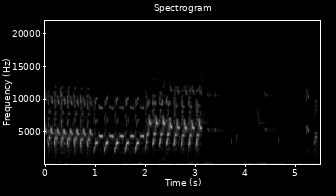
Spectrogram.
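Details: Goldfinch song used for song training, said to announce presence and attract females: about three seconds of rapid, high, twittering notes repeated several times a second, then near silence with faint low thumps.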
